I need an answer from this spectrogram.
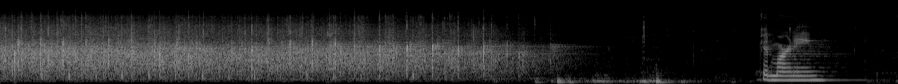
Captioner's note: applause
